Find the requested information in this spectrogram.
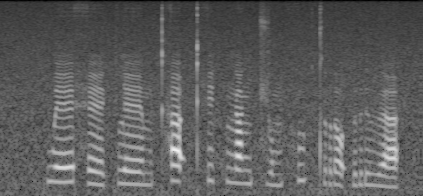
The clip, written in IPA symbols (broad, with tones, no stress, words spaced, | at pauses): kwɛː˦˥hɛː˨˩klɛː˨˩m kʰa˥˩ʔkʰe˥˩k̚ŋa˧ŋt͡ɕo˩˦m hu˦˥ʔtrɔ˨˩ʔrɯ˨˩a̯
